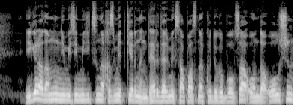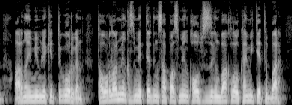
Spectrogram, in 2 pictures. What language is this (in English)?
Kazakh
